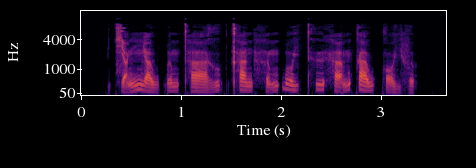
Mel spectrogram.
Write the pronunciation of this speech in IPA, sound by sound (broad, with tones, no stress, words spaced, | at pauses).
t͡ɕa̰˧˥ŋɲa˨˩wɓə˧m t̪ʰaː˨˩ɣu˦˥k̚t̪ʰa˧n hə̰˧˥mɓo˧j t̪ʰɨ˧ha̰˧˥mka˨˦w kɔ˨˩j və˨˩p̚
